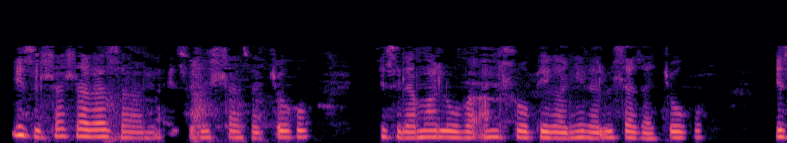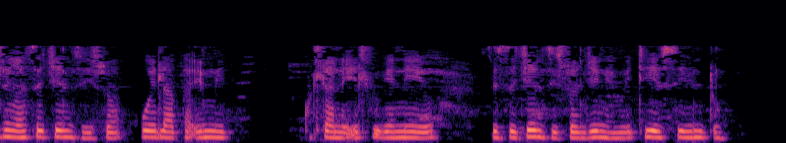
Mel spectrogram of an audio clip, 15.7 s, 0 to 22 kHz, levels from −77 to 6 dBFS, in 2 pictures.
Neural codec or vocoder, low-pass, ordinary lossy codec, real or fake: none; 7.2 kHz; MP3, 24 kbps; real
